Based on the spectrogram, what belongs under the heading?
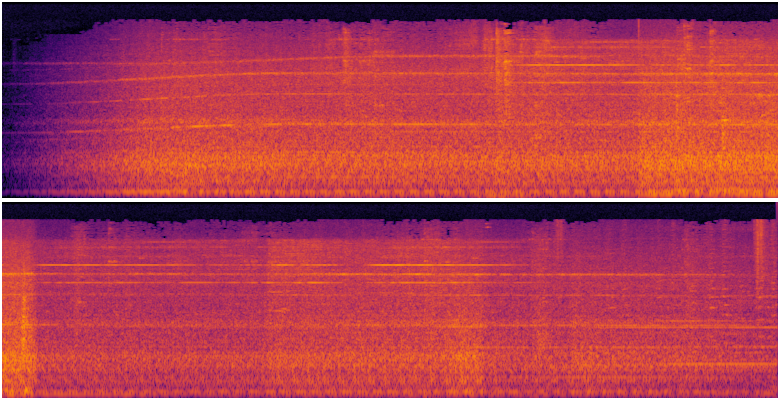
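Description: Diesel freight train moving along the track: a low locomotive and wheel rumble with rail noise and thin, steady high-pitched squeals. It fades in over the first second, grows louder for a moment and then drops abruptly about eight seconds in.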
